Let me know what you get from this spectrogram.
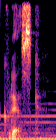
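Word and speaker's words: Kresk: There's a village called Kesk. Like crash with a K. K. K R E S K.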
